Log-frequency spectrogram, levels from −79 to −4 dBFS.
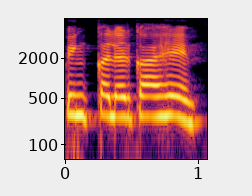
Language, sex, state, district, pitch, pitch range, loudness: Hindi, female, Uttar Pradesh, Jyotiba Phule Nagar, 270 Hz, 260-275 Hz, -10 LUFS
